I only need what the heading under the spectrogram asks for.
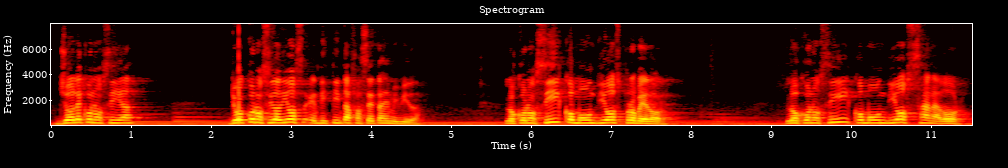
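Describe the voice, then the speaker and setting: A man's voice: sits high, a little slow, long pauses, dark tone, highs cut off, faint music behind. A male pastor preaching a sermon, urging the congregation on and asking them rhetorical questions.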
